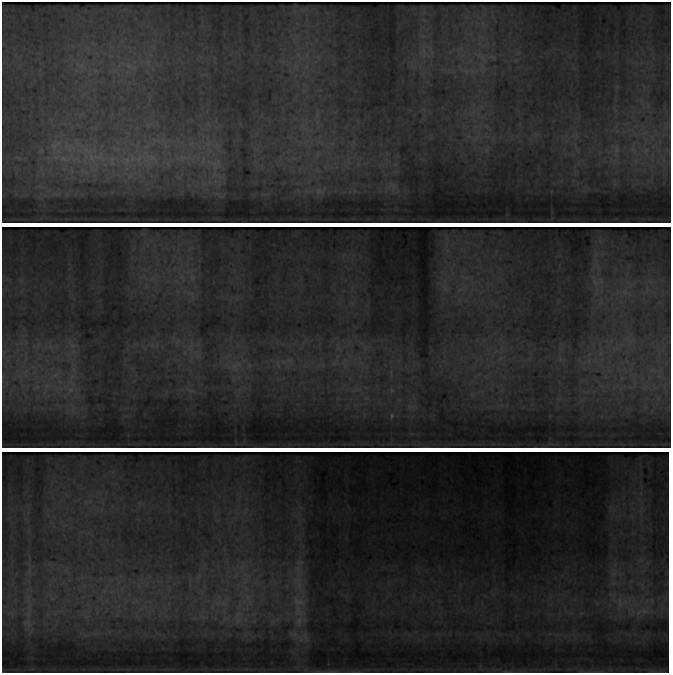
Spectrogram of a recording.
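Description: Dal and spices frying in oil in an open pressure cooker, sizzling steadily while a spatula stirs and scrapes against the pot, over a steady low hum.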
